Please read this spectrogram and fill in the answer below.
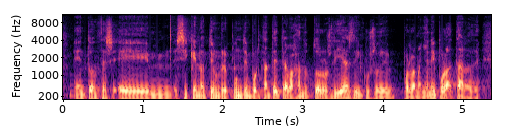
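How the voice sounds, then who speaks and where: A man's fairly low voice, a plain, everyday voice, with ordinary pitch variation over a quiet background. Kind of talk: interview answer. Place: studio.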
